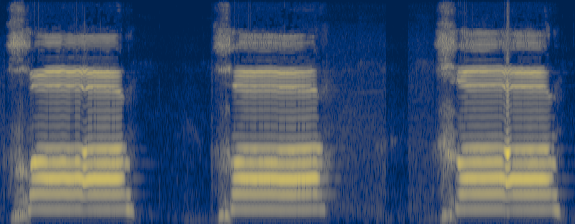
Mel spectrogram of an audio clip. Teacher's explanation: اس کو خے نہیں پڑھیں گے بلکہ موٹا کر کے پڑھیں گے، خا، ٹھیک ہے۔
